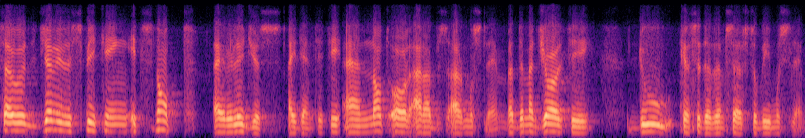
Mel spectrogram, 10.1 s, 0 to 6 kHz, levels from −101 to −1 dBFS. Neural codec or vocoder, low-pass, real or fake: none; 5.4 kHz; real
